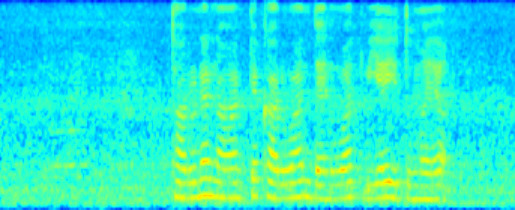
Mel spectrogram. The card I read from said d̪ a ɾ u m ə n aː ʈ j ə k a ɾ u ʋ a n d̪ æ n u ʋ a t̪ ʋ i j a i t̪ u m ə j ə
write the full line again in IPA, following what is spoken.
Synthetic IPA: t̪ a ɾ u n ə n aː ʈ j ə k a ɾ u ʋ a n d̪ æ n u ʋ a t̪ ʋ i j ə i t̪ u m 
